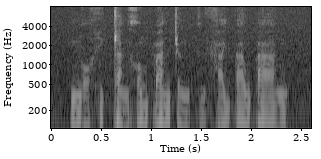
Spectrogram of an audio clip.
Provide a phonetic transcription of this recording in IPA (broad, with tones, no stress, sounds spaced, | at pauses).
ɲ ɔ˨˩ h i˦˥ t̚ ʈ a˨˩˦ n x ɔ˧ m ɓ a˧ n ʈ ə˨˩ ŋ k ɨ˨˩˨ h a˨˩ j ʔ a˧˥ w ʔ a˨˩ ŋ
